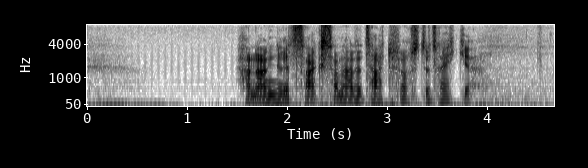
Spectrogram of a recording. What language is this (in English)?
Norwegian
